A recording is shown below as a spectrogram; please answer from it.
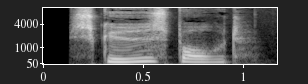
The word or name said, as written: skydesport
